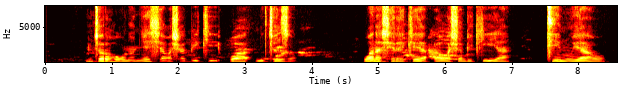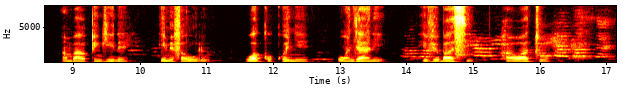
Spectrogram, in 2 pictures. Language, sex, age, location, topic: Swahili, male, 18-24, Wajir, government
